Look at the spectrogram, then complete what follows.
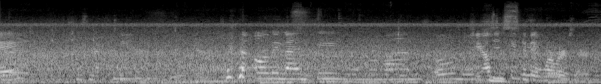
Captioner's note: singsongy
